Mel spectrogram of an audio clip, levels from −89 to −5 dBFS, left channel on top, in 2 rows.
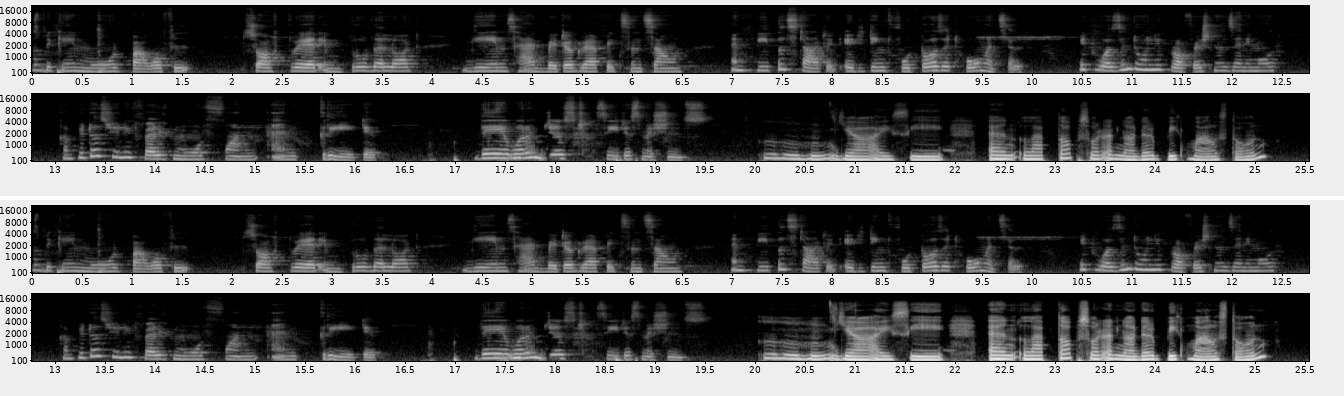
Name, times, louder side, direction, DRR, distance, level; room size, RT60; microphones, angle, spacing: voice 1, 0.0-1.6 2.1-3.9 4.3-6.6 7.0-10.2 10.5-12.5 13.0-16.3 17.2-19.5 21.9-22.0, left 1 dB, 20° left, 2.4 m, -36 dB
voice 2, 20.1-25.1, right 5 dB, 70° right, 0.5 m, -19 dB
head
